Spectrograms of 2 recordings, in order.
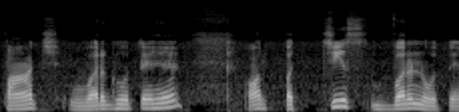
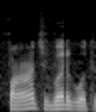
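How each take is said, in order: First: Slow, deliberate dictation pace. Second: Said in the usual way. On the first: Shown as a demonstration. Teacher dictating to students as they write, slowly. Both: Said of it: "देखो ऐसे लिखो".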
